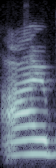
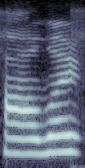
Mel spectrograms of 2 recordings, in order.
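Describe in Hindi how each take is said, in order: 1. यह शब्द स्वर से शुरू होता है, इसमें h नहीं है। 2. यह शब्द h की ध्वनि से शुरू होता है। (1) "आर बोलते हैं" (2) "हावर नहीं बोलते"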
